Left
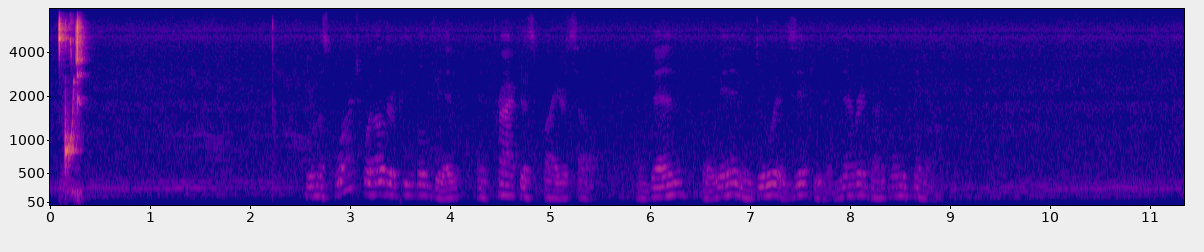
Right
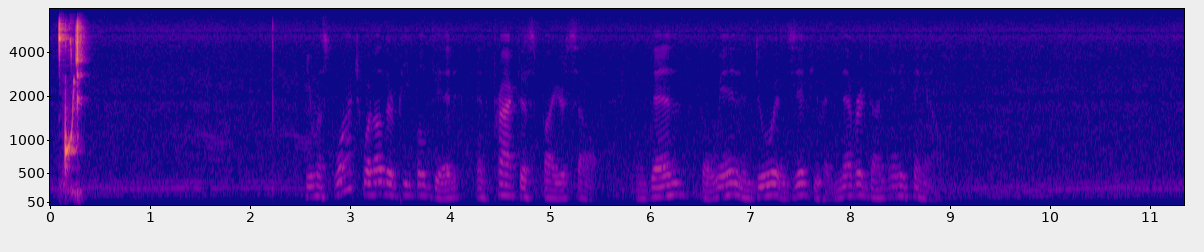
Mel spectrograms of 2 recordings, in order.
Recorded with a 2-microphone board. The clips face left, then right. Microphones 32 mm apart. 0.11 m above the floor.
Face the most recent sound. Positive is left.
turn(degrees=-25)  # may be behind; listen again after turning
